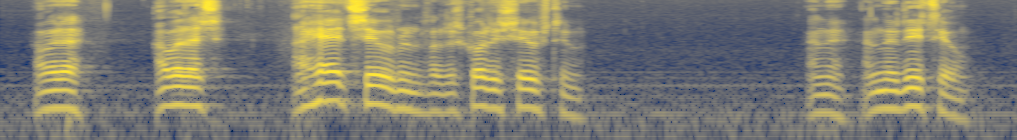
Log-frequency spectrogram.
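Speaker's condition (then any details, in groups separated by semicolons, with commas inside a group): Brain injury; mild speech impediment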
